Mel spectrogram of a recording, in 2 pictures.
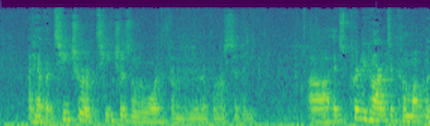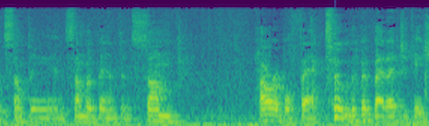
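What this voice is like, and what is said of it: New York accent. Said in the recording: “inner city New York, if you haven't learned to that already about my accent”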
